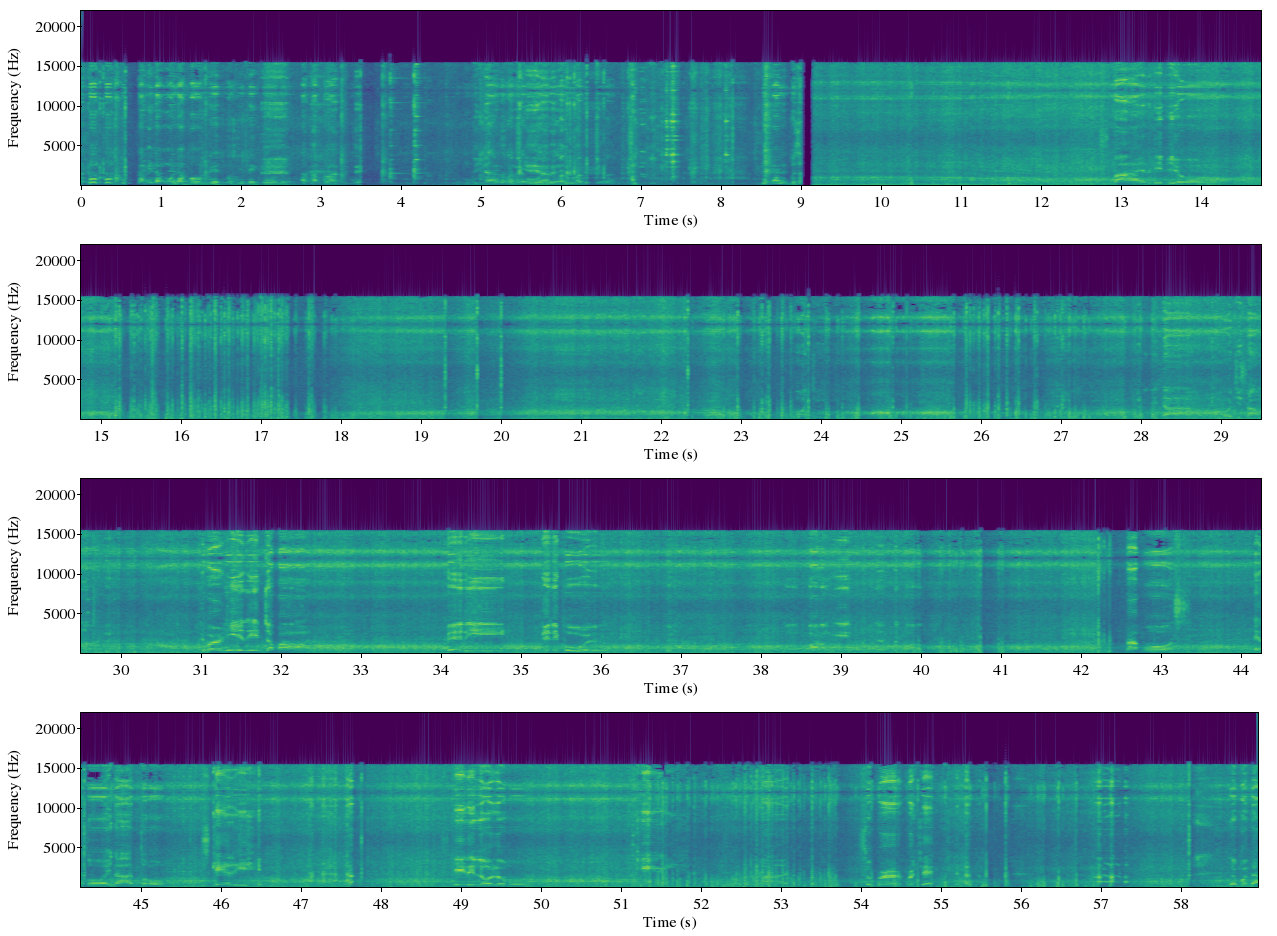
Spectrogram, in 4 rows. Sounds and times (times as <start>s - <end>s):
Outside, urban or manmade: 0.0s - 58.9s
Speech: 34.1s - 36.2s, 44.2s - 46.5s, 48.8s - 49.9s, 54.0s - 55.0s, 58.6s - 58.9s.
